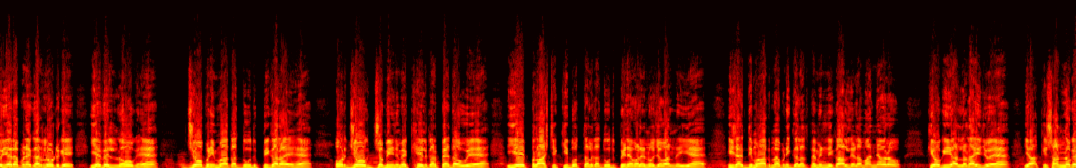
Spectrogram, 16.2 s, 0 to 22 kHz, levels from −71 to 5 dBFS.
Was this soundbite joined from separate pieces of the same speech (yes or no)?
no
